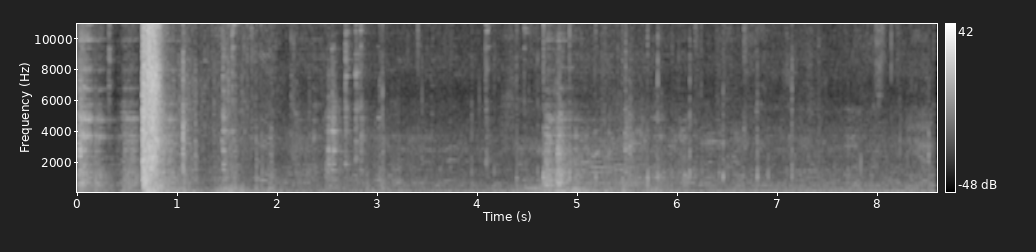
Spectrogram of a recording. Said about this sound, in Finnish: Messukeskuksen parkkipaikalla pudotettiin äsken mopoauto nostokurjesta.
